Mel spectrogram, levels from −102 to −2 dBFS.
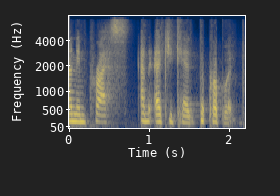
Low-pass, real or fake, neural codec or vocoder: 7.2 kHz; fake; codec, 16 kHz, 0.5 kbps, X-Codec, HuBERT features, trained on general audio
